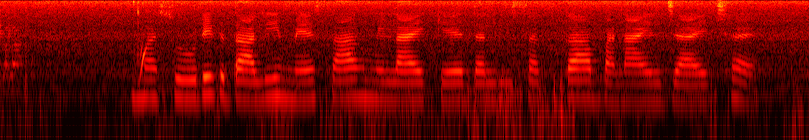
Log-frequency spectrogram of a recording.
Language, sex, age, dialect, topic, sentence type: Maithili, female, 18-24, Bajjika, agriculture, statement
